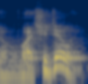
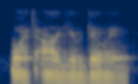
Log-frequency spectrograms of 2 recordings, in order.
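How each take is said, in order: First: "what you doing" run together fast and loose, no "are"; relaxed Canadian "what you doing" with words blended; casual reduced English. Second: "What are you doing?" said slowly with every word fully pronounced; textbook-careful "What are you doing?", no reductions; overly proper English. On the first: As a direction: slur "what you doing" into one easy relaxed phrase. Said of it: "there's a flow to these things". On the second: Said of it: "Not like". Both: Shown as a demonstration.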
